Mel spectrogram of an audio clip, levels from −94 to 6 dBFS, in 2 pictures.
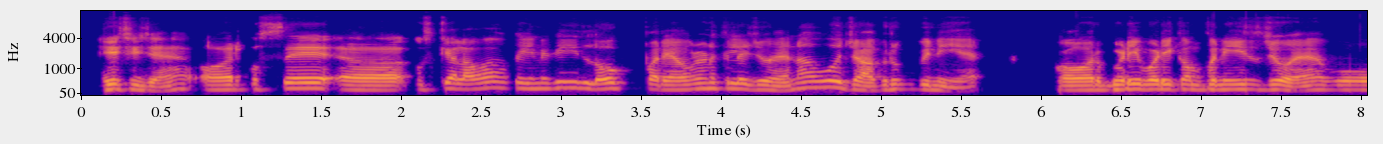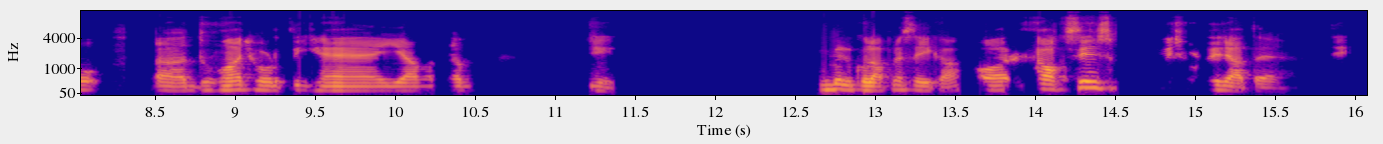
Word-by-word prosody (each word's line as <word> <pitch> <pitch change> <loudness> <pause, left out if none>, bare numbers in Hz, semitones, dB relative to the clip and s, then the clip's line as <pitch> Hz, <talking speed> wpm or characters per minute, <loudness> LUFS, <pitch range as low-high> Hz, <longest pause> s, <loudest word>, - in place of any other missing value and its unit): ये 155 - +8
चीज़ें 135 -6 -1
है 135 +7 -5
और 145 +1 -1
उससे 160 +4 -1 0.2
अ, 135 -3 +2
उसके 150 +5 -4
अलावा 175 +4 -1
कहीं 175 -1 -5
न 175 - -6
कहीं 195 +1 -4
लोग 175 +1 0
पर्यावरण 150 +4 0
के 175 - -8
लिए 165 -1 0
जो - - +2
है 125 0 0
ना 195 +4 -3
वो 210 0 +2
जागरूक 145 +5 0
भी 150 - 0
नहीं 125 -6 -5
हैं - - -6 0.6
और 135 +1 +4
बड़ी-बड़ी 155 0 +4
कंपनीज़ 150 0 -1
जो 150 +1 +2
है 135 +3 +1
वो 140 0 -3 0.3
अ, 120 -2 0
धुआँ 130 +3 +1
छोड़ती 135 -1 -5
हैं 120 0 +3
या 120 0 0
मतलब 120 0 -10 0.8
जी। - - -9 1.3
बिल्कुल, 140 -4 +4
आपने 140 +4 -4
सही 130 -2 -1
कहा 110 -1 -7 0.2
और 135 0 +3 0.2
टॉक्सिन्स 195 +5 +5
भी 190 - -10
छोड़ते - - -3
जाते - - +2
हैं। - - -12 0.3
जी। - - -14
145 Hz, 175 wpm, -24 LUFS, 130-160 Hz, 1.3 s, ये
